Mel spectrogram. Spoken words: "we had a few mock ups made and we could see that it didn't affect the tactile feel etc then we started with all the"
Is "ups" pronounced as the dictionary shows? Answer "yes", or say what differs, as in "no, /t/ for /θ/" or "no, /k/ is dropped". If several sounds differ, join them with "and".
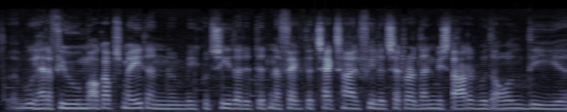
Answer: no, /b/ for /p/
